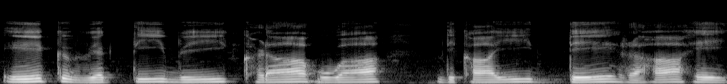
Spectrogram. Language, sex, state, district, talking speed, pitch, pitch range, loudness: Hindi, male, Rajasthan, Jaipur, 75 wpm, 115 Hz, 105-125 Hz, -15 LUFS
